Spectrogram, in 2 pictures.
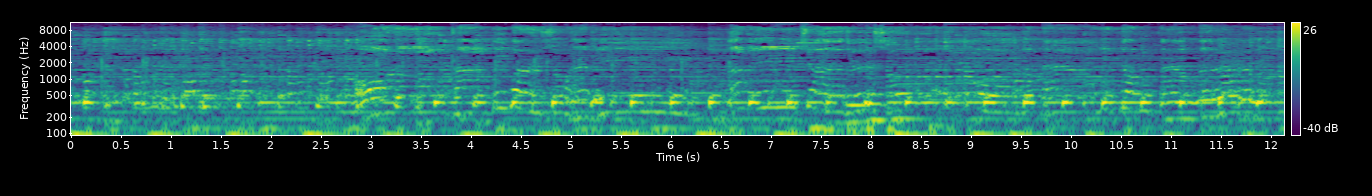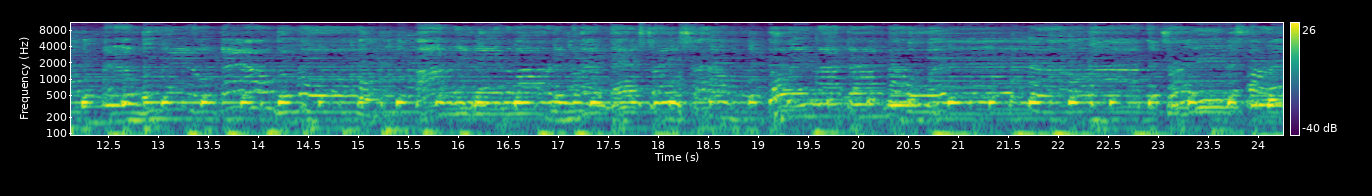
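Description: A live bluegrass band playing: rapid five-string banjo picking over an upright bass keeping a steady beat, with another acoustic string instrument. A voice comes in singing about ten seconds in.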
